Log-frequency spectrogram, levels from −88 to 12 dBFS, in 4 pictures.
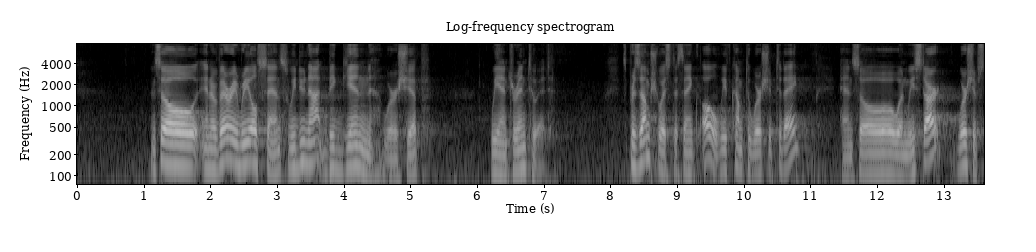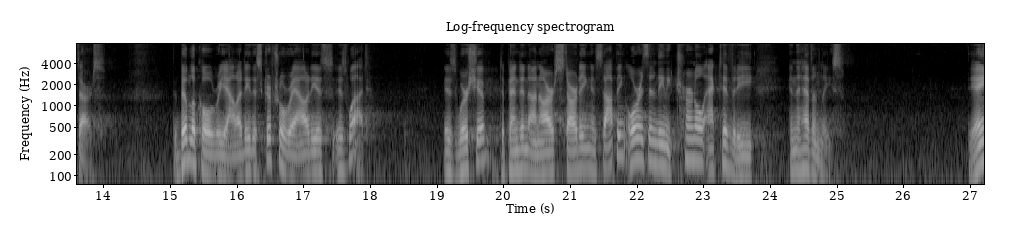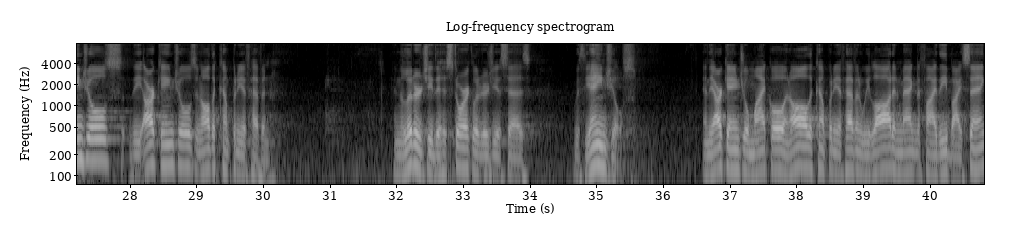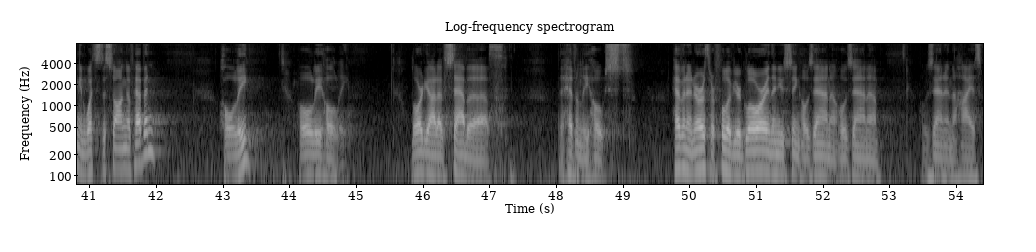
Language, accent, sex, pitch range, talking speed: English, American, male, 90-120 Hz, 145 wpm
